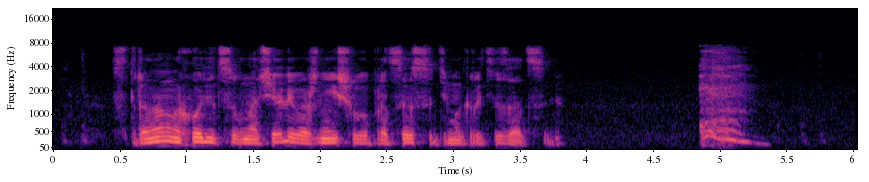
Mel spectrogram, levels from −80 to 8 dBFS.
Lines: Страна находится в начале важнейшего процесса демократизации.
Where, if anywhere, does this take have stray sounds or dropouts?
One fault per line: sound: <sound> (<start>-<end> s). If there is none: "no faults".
sound: throat clearing (4.8-5.4 s)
